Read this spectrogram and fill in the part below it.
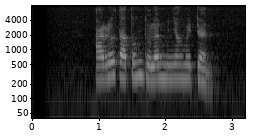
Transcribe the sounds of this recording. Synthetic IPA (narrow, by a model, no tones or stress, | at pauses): ʔaɾɪlt̪at̪ʊmd̪̥o̤lanməɲaŋmeɖ̥a̤n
